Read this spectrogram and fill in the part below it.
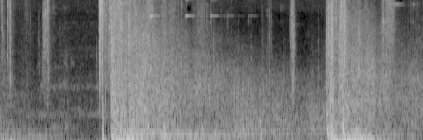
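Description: Fortnite video game gunfire, with two loud, close bursts of shots about two seconds apart, each followed by a sustained rush of noise that slowly fades.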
